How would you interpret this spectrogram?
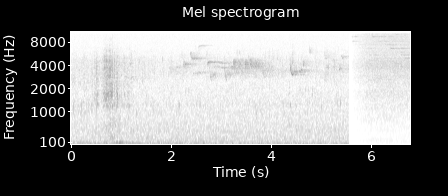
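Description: A forest stream flows steadily with a broad watery rush while birds chirp and trill above it, several clear calls standing out before the sound cuts abruptly near the end.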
